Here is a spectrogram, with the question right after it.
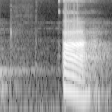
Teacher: এই হামজাটা হলকের শুরু থেকে উচ্চারণ হবে এক নাম্বার মাখরাজ থেকে একেবারে স্পষ্টভাবে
